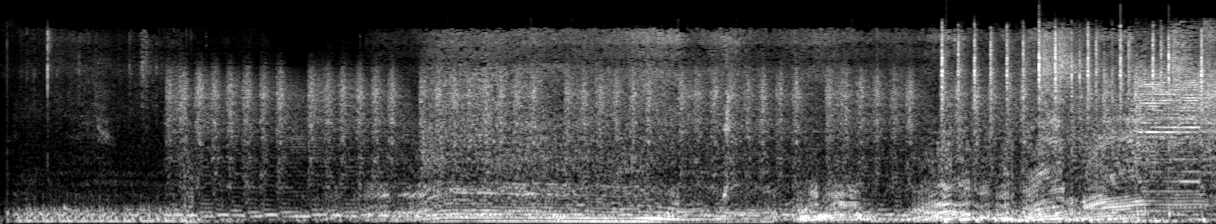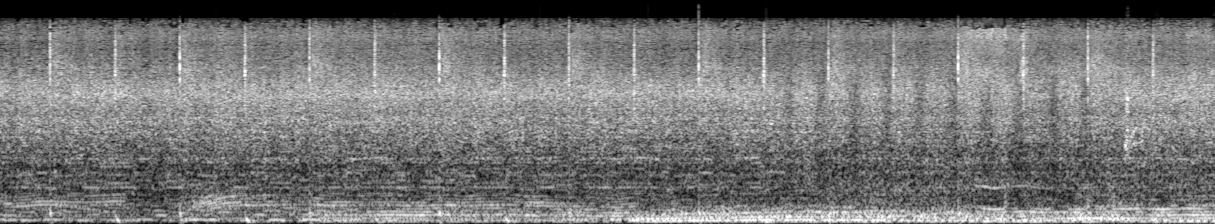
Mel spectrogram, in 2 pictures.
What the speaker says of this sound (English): We're going to race them.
